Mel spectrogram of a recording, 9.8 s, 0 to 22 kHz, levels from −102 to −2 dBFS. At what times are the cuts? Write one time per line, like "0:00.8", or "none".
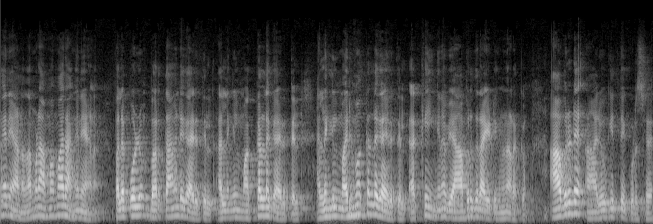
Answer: none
